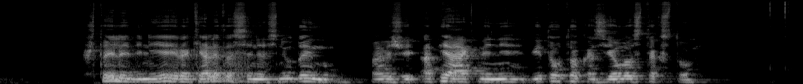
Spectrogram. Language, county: Lithuanian, Vilnius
